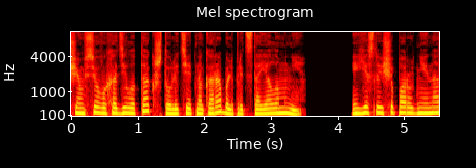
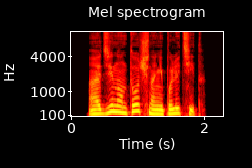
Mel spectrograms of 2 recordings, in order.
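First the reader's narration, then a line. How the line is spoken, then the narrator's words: Snort. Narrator (Russian): хмыкнул Диар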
